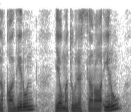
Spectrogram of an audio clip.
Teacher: فنتنبه إلى ترقيق هذه الراء من لقادر يوم تبلى السرائر، لأن هذه الراءات مضمومة وقبلها مكسور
